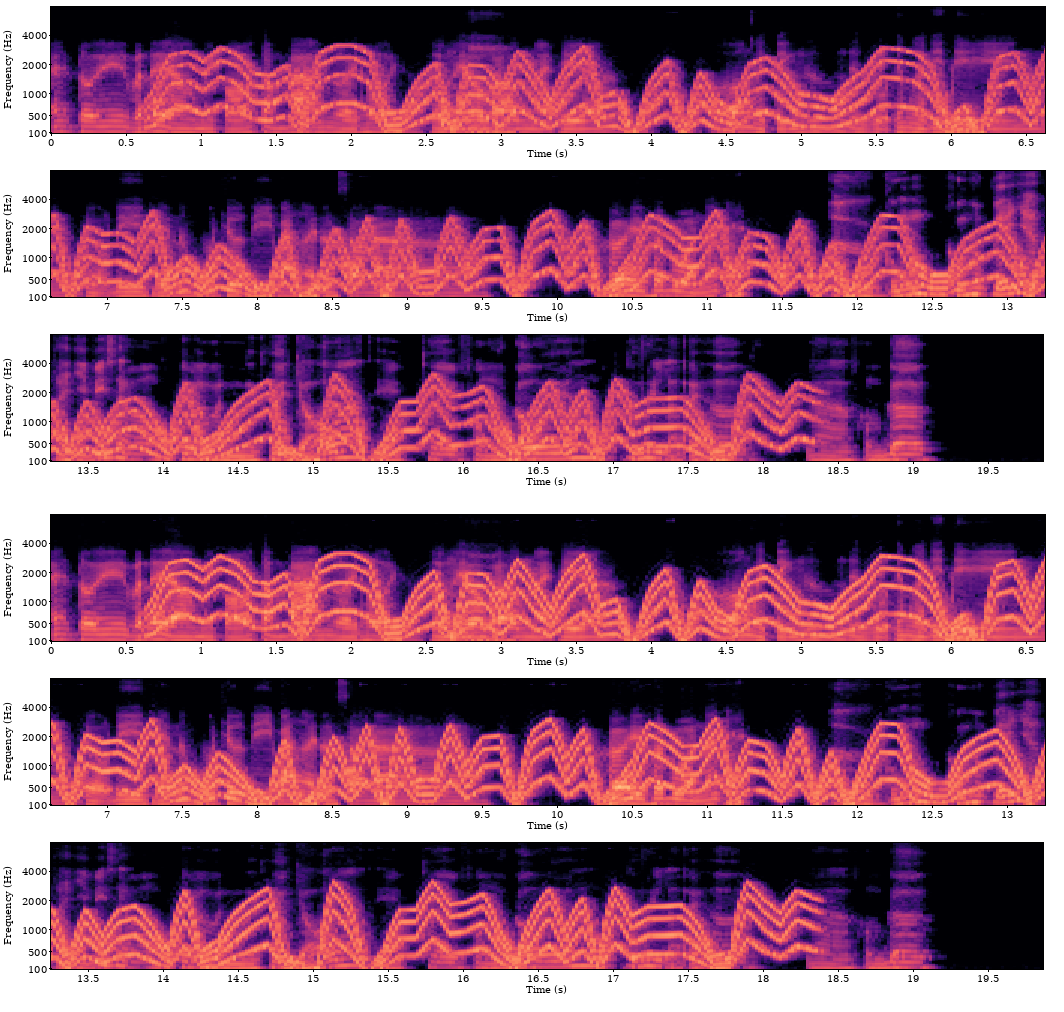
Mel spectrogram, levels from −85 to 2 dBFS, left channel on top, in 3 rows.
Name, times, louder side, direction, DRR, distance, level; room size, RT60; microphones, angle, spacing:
voice 1, 0.0-3.8 4.4-9.5 10.3-11.3, right 2 dB, 15° right, 0.4 m, -24 dB
sound 1, 0.6-18.4, right 4 dB, 45° right, 0.8 m, -18 dB
voice 2, 2.8-3.1 11.8-17.9 18.3-19.1, left 3 dB, 55° left, 0.8 m, -26 dB
5.2 x 3.1 x 3.2 m
head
